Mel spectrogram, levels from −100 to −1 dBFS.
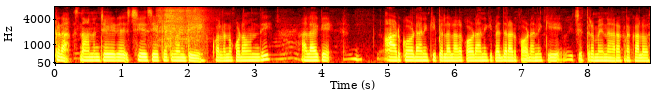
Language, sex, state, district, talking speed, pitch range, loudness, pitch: Telugu, female, Andhra Pradesh, Krishna, 115 wpm, 160-170 Hz, -15 LUFS, 165 Hz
